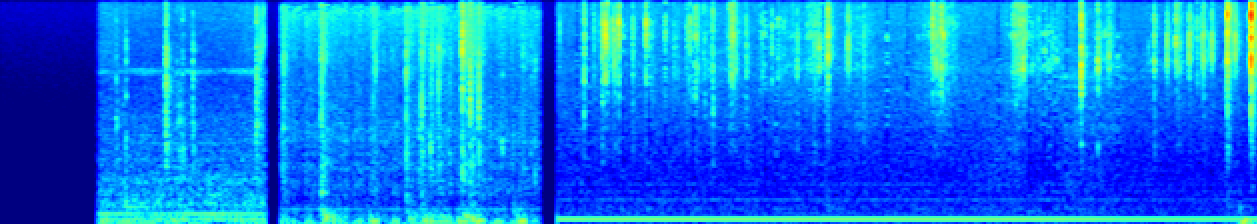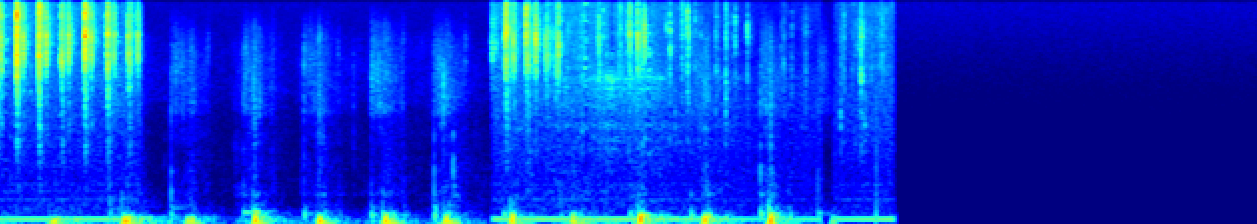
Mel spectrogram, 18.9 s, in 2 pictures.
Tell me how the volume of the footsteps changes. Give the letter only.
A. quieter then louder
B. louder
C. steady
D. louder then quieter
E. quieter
B.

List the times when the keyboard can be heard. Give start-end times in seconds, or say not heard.
0.7-10.5, 13.1-16.1.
